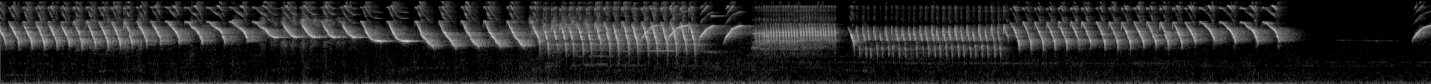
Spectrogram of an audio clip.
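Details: Local canary singing hard to set other canaries off: long runs of quick descending whistled notes, buzzy rolls and trills, ending in a short pause before the song resumes.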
